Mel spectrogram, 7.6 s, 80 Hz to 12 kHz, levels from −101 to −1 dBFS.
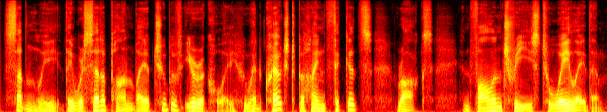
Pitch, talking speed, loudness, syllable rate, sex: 95 Hz, 175 wpm, -20 LUFS, 4.9 syllables/s, male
